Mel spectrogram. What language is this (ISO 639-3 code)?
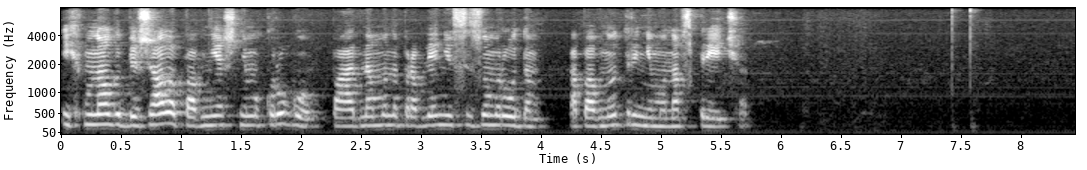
rus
